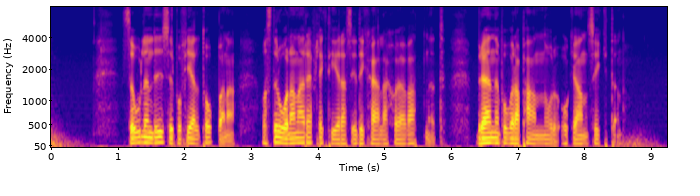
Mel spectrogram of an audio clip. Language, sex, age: Swedish, male, 35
